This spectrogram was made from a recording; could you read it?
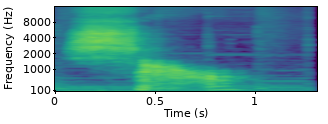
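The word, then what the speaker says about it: shao (少): Pues SHAO, con tercer tono, shao.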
